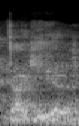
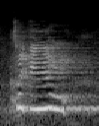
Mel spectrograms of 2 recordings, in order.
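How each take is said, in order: First: It is said in a deep voice. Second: It is said in a high voice.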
